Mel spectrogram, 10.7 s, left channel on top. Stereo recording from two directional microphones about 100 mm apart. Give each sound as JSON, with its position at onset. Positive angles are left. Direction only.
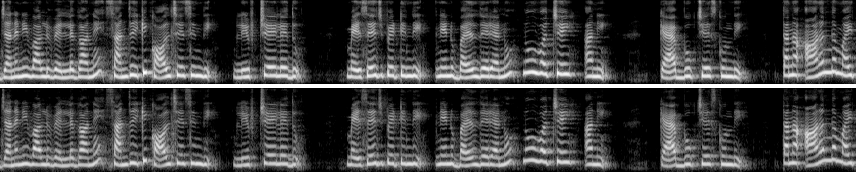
{"t": 0.0, "sound": "a woman's voice", "side_deg": 25}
